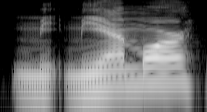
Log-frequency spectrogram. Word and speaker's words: Myanmar: Anyway, so yes, the British launched an amphibious offensive against the Japanese forces, the Imperial Army, in Burma, which is now Myanmar? – Myanmar? Yeah. – How do you pronounce it? – Myanmar.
